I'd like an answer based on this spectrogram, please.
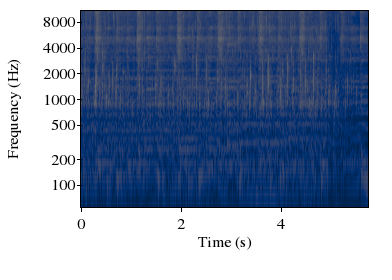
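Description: A pan of tomato-based pinto bean chilli with courgettes bubbling and popping at a rolling boil, with background music.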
